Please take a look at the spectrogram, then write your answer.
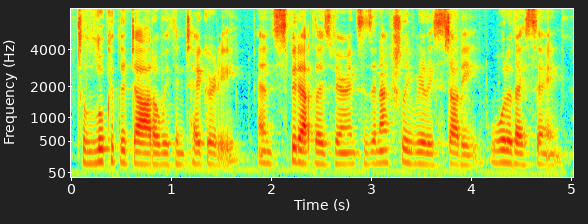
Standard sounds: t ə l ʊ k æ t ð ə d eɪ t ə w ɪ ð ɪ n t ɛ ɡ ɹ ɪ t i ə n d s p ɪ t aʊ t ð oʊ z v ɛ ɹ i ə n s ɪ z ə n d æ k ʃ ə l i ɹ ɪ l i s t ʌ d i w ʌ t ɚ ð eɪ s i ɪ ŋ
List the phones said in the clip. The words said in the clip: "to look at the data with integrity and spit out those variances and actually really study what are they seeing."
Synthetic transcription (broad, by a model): t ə l ʊ k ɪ t ð ə d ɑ t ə w ɪ ð ɪ n t ɛ ɡ ɹ ɪ t i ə n s p ɪ t aʊ t ð oʊ z v ɛ ɹ i ə n s ɪ z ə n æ k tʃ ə l i ɹ ɪ l i s t ʌ d i w ʌ t ɚ ð eɪ s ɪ ɪ ŋ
